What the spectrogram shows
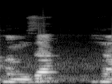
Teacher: একদম হলকের শুরু হইতে হামজা হা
